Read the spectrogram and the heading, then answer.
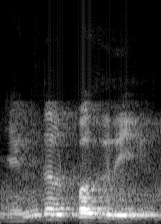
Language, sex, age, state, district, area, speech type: Tamil, male, 45-60, Tamil Nadu, Namakkal, rural, spontaneous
